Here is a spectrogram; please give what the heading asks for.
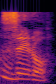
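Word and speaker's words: ゼロ: 10 পর্যন্ত, হ্যাঁ, শূন্য বাদ দিয়ে দিই, শূন্যকে জিরো, তো এটাকে জেরো বলে। হুম। জিরোকে জাস্ট জেরো। হ্যাঁ, কারণ জি, নর্মালি জি উচ্চারণের কোনো ওরকম হিরাগানা কাতাকানা পারে না, জে, সে, জে, জেরো, হ্যাঁ, ওকে।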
